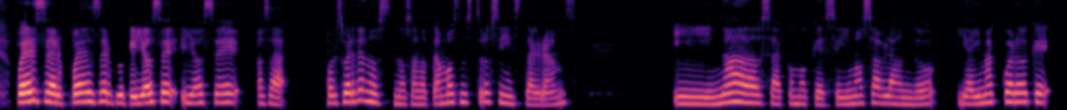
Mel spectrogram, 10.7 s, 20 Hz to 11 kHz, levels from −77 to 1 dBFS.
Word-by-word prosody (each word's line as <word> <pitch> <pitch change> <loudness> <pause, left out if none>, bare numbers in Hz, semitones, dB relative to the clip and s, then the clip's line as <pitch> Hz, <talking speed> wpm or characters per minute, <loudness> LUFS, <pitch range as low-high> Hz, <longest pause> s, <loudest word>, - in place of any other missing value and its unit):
Puede 270 +3 +10
ser, 260 -5 +5
puede 265 +3 +5
ser, 280 0 +1
porque 230 -2 +2
yo 245 +3 +6
sé 275 0 +1
yo 245 +1 -2
sé, 260 +3 -3
o 230 - -6
sea, 220 -3 -3 0.3
por 235 0 -3
suerte 270 +4 +1
nos 260 -3 -2
nos 210 -1 -7
anotamos 210 +6 -4
nuestros 265 +1 -6
Instagrams, 210 0 -6 0.9
y 210 -1 -1
nada, 255 +2 +3
o - - -6
sea, 220 -3 -5
como 210 +1 -8
que 195 -2 -6
seguimos 210 +5 -6
hablando 210 -3 -4 0.2
y - - -6
ahí 215 +1 -1
me 245 - -1
acuerdo 270 0 +1
que 270 +1 -2
240 Hz, 175 wpm, -22 LUFS, 215-265 Hz, 0.9 s, Puede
